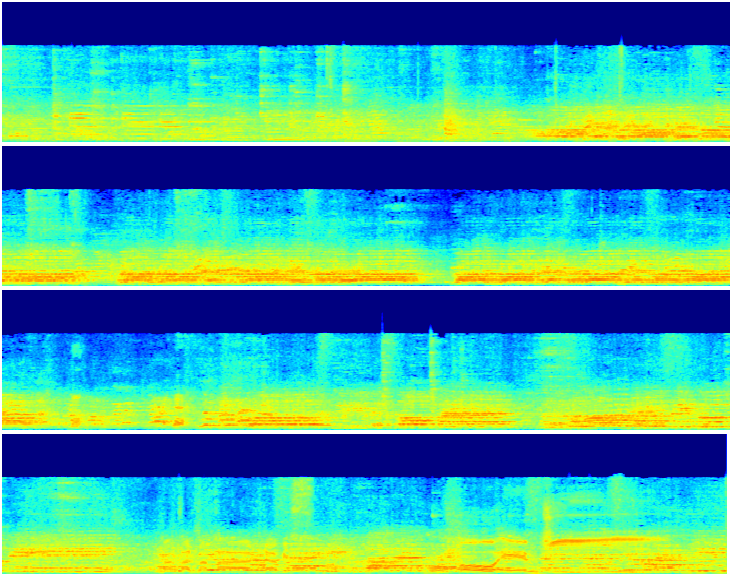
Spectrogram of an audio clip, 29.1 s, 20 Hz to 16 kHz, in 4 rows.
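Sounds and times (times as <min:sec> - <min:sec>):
choir singing held chords: 0:05.0 - 0:29.0.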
